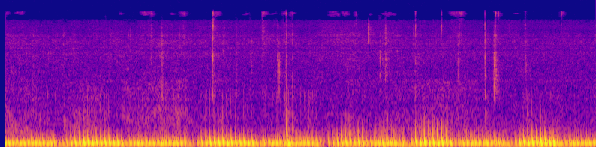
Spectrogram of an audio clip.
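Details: Traditional Siamese (Thai) mother cat named Mia, kept in the Netherlands, purring hard while feeding her hungry kittens; deep pulsing purr in steady inhale-exhale cycles about every second, with faint clicks and suckling sounds above.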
